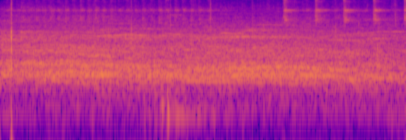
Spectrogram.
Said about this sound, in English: We're going to give y'all a hand. That's right.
